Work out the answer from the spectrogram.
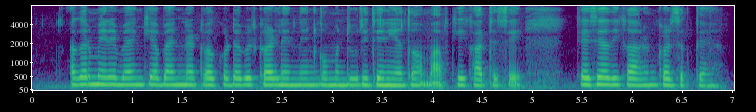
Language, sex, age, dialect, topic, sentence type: Hindi, female, 18-24, Hindustani Malvi Khadi Boli, banking, question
